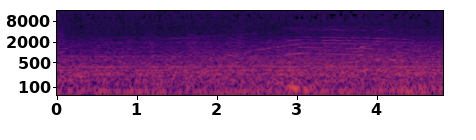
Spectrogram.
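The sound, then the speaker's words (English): Airplane engines start up at the end of a runway before takeoff. A steady low rumble runs throughout, and a thin whine rises in pitch from about midway. “Well, we're at the end of the runway now. Just about ready to take off, I would think. There the engines go.”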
